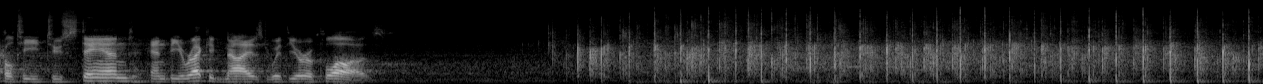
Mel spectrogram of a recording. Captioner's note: applause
